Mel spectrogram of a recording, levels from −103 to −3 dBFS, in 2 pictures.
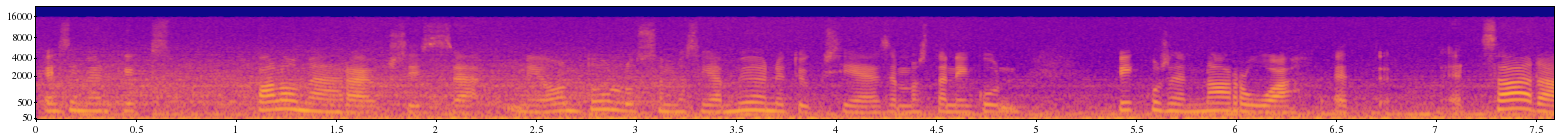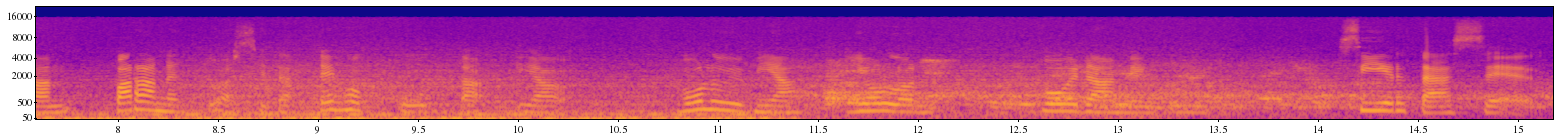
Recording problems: train or aircraft noise; loud; throughout; 4 dB below the speech
hiss; faint; throughout; 20 dB below the speech

